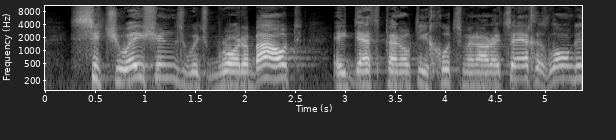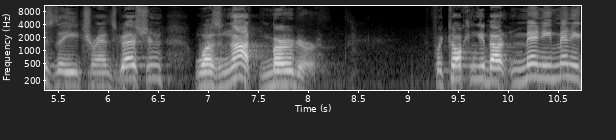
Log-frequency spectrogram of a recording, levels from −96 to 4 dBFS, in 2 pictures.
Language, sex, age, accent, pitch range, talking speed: English, male, 60-79, American, 160-220 Hz, 110 wpm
